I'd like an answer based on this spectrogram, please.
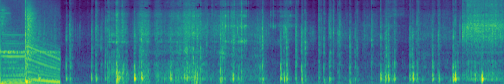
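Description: Background music ends with a falling pitch within the first second, then hens peck grain from a plastic feeder: a rapid, irregular run of small clicks and rattles. Near the end, grain poured into the feeder from a cup gives a brief rush.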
